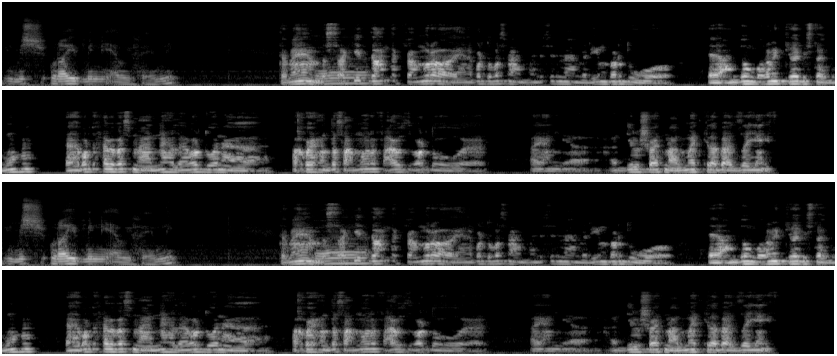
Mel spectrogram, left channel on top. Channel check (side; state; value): both; normal; correlation 0.49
